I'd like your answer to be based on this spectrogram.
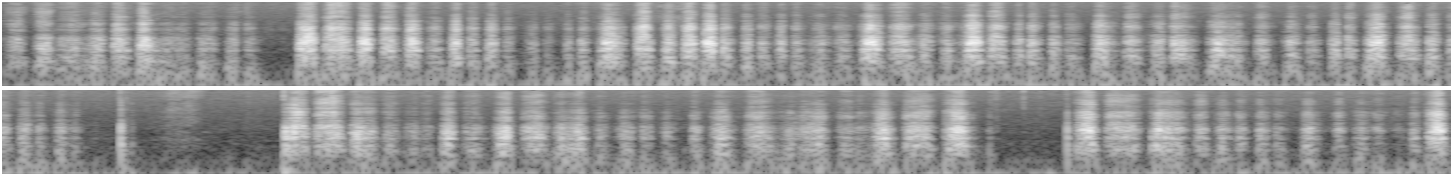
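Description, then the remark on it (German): A pen scratches steadily across paper in busy bursts of strokes broken by a few short pauses, with no voices. “Das könnte ein Stift sein.”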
